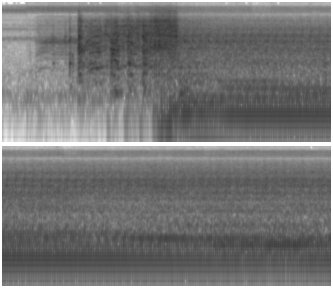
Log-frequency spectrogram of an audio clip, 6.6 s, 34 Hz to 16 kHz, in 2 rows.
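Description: A 2006 Volvo XC70 cranks briefly after an oil change, then catches and settles into a steady, even idle, loud and close, with no other sound over it.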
